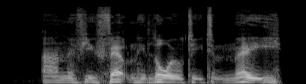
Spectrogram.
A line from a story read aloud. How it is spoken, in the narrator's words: Grok growled as he tried to restrain himself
